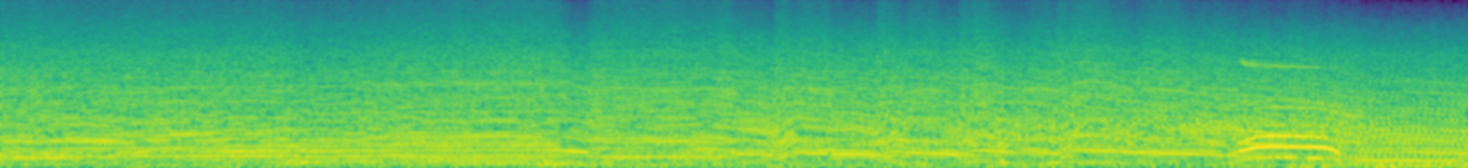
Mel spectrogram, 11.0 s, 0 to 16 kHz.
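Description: Car engine revving in the racing game Forza Motorsport 4, a steady loud drone whose pitch climbs and shifts with gear changes, continuous throughout, with a brief higher whine near the end.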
